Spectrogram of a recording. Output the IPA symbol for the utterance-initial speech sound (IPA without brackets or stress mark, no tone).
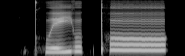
kʷʰ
